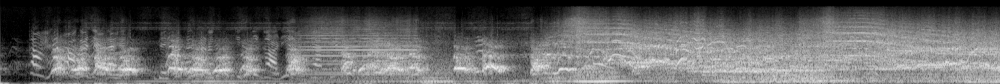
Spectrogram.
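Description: A dog barking among shouting voices, then from about halfway a loud, continuous screech of a bus skidding out of control.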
